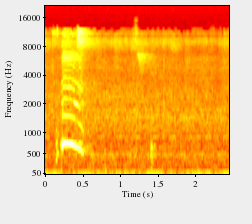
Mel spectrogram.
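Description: A baby macaque gives a single short, high-pitched coo that rises a little and then falls, about a quarter of a second in.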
